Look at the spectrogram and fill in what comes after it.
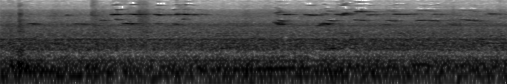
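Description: Birds chirping in short, high, scattered calls over a steady low hum, with a couple of light clicks in the first second.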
